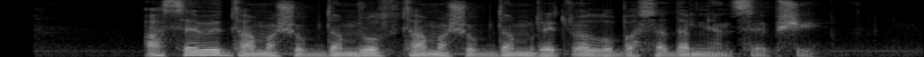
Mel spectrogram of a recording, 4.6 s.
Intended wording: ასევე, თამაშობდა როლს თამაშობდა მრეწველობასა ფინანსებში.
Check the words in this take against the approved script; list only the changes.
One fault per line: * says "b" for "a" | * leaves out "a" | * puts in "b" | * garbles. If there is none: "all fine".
all fine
